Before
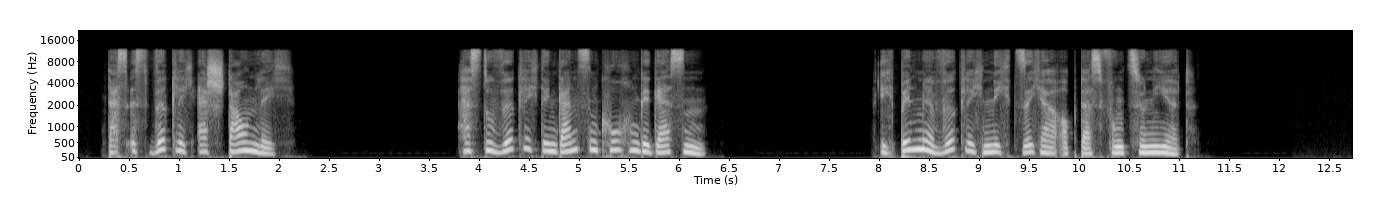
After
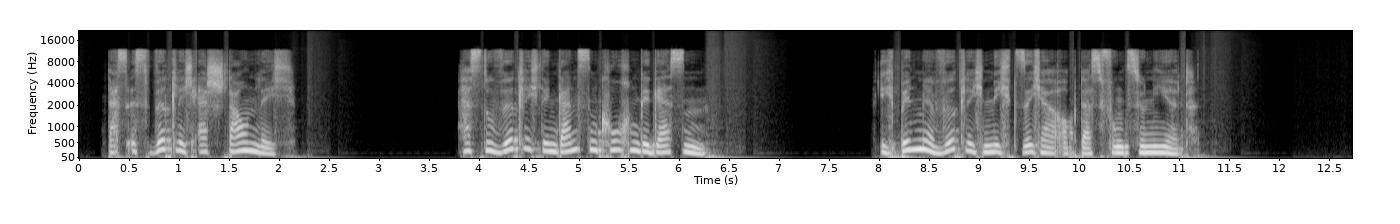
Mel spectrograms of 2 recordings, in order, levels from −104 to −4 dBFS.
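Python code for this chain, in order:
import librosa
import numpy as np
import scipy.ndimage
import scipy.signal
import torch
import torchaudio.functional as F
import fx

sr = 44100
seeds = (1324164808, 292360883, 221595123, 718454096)

y = fx.sustainer(x, sr, db_per_s=61.0)
y = F.gain(torch.from_numpy(y), 1.5).numpy()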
